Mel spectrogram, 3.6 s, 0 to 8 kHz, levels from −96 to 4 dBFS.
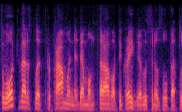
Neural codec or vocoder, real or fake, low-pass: codec, 16 kHz in and 24 kHz out, 0.6 kbps, FocalCodec, streaming, 4096 codes; fake; 7.2 kHz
